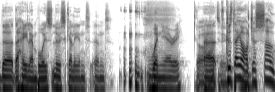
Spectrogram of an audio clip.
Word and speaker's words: Nwaneri: Not Nwaneri. I found out it's Wanyeri. Everyone says Wanyeri and I was like... Silent N.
